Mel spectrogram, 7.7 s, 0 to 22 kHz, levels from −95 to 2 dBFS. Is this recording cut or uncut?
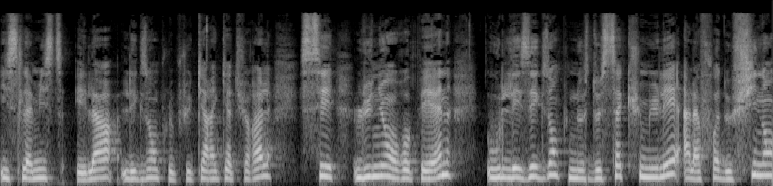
cut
